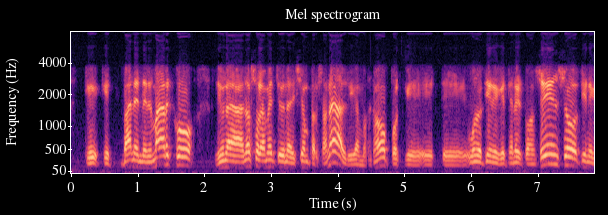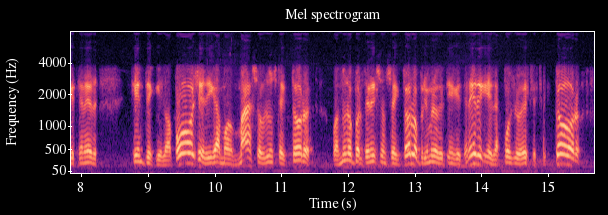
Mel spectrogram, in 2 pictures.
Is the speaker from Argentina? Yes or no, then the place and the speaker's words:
yes; Colonia Barón, La Pampa, Argentina; En Colonia Barón, que es mi pueblo de origen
